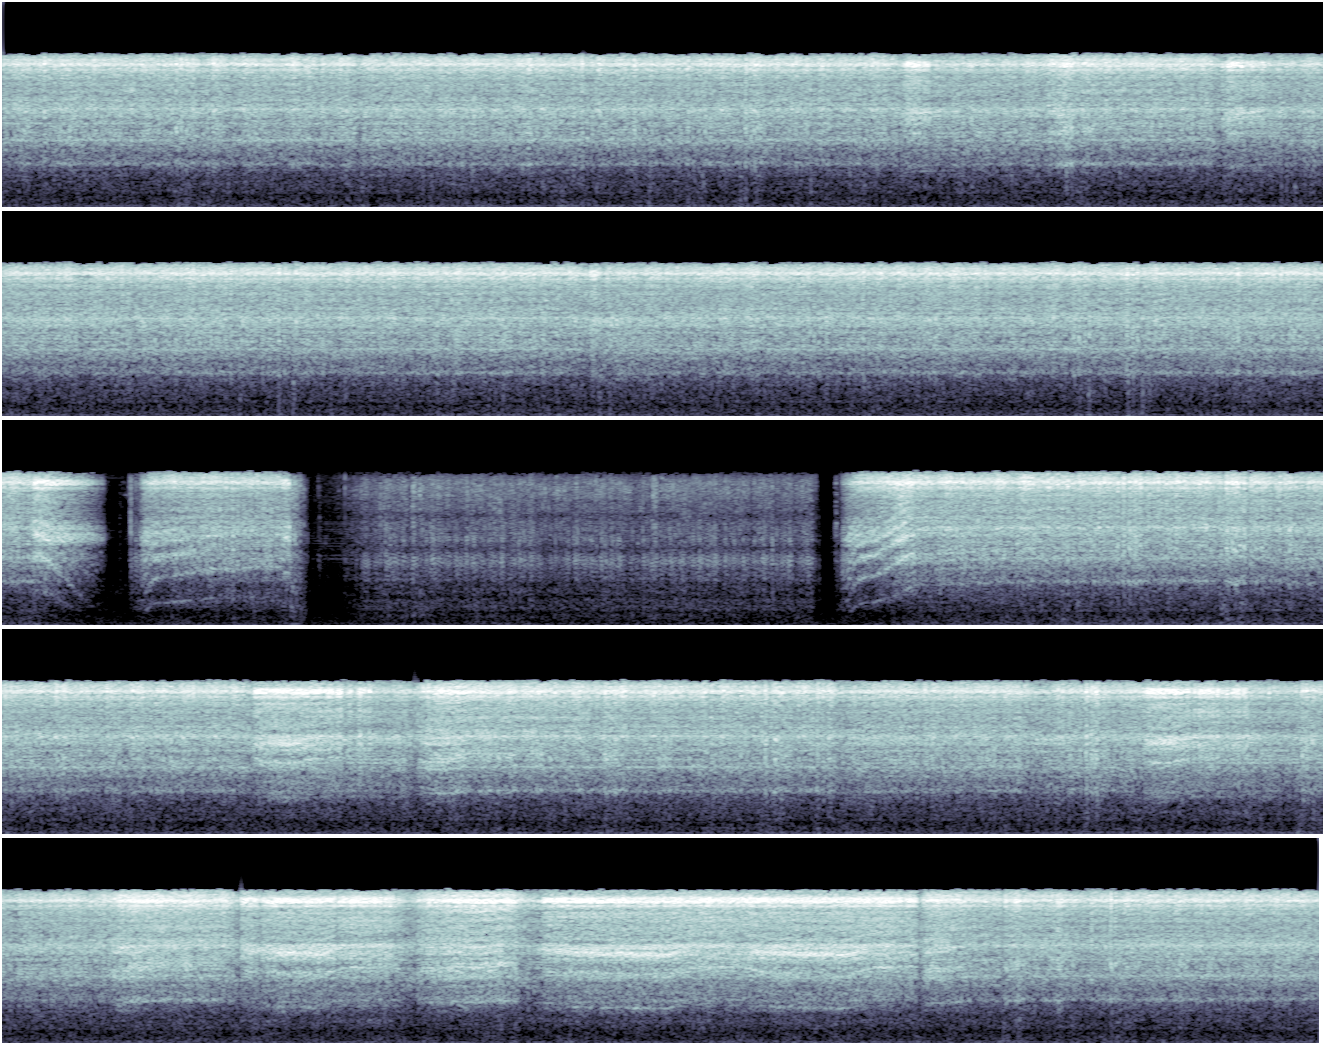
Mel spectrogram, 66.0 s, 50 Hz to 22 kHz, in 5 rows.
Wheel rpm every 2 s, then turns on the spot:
230, 240, 230, 230, 230, 230, 230, 230, 240, 230, 230, 230, 230, 70, 90, 20, 20, 120, 230, 230, 230, 230, 230, 230, 230, 230, 230, 220, 220, 220, 220, 230, 230.
28-34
